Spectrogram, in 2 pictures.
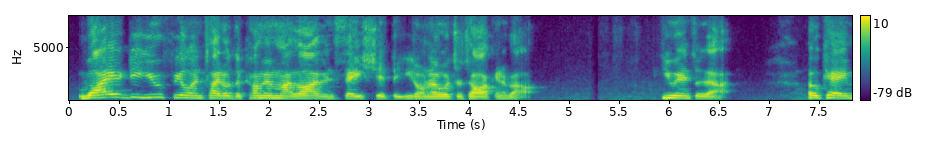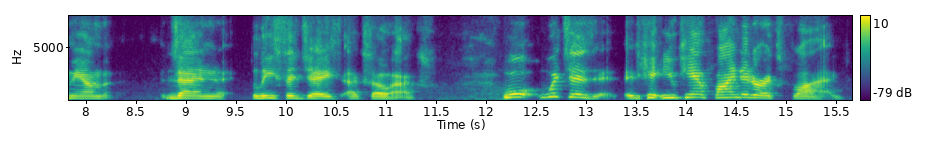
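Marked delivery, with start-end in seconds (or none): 0.1-6.6 fed-up, exasperated, aggravated, confrontational. Answering chat commenters on a live stream who call the speaker entitled: aggravated. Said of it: "I'm aggravated".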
